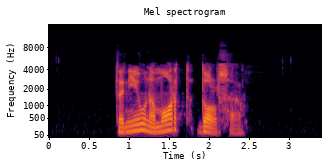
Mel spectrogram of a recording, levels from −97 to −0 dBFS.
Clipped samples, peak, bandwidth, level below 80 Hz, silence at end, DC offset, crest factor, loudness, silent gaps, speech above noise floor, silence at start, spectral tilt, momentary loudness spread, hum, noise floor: under 0.1%; -12 dBFS; 8.8 kHz; -68 dBFS; 0.95 s; under 0.1%; 22 dB; -29 LUFS; none; 59 dB; 0.85 s; -6.5 dB/octave; 10 LU; none; -88 dBFS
